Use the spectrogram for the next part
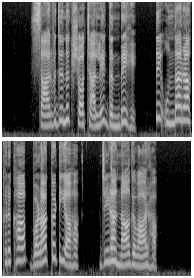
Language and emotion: Dogri, sad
